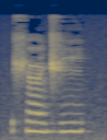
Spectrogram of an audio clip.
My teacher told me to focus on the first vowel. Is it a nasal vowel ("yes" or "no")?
yes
